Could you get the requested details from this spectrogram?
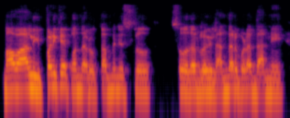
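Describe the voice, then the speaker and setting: Telugu-accented guy, gravelly voice, lecturing hard and emphatic, dry close sound. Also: medium pitch, little pitch movement, fast talker, dry recording. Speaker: guest commentator. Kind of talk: studio interview.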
